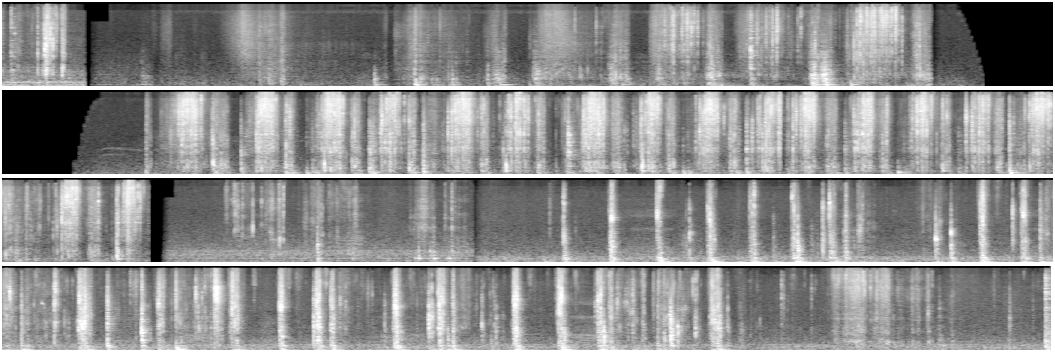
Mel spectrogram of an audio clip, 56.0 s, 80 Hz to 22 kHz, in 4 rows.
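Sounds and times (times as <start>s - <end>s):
slime crackling and popping: 8.7s - 12.4s, 16.0s - 30.0s, 40.4s - 54.3s.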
